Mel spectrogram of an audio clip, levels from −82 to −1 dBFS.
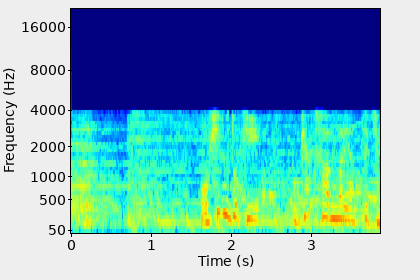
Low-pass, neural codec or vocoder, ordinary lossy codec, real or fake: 7.2 kHz; none; AAC, 16 kbps; real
